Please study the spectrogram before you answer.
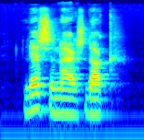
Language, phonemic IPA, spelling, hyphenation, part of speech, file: Dutch, /ˈlɛsənaːrsˌdɑk/, lessenaarsdak, les‧se‧naars‧dak, noun, Nl-lessenaarsdak.ogg
- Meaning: pent roof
